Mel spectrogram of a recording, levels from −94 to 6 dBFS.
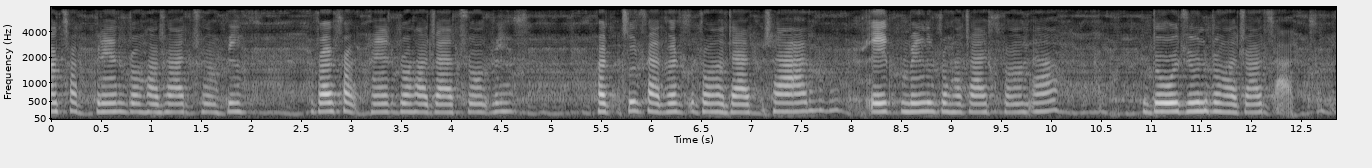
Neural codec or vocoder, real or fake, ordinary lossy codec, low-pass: autoencoder, 22.05 kHz, a latent of 192 numbers a frame, VITS, trained on one speaker; fake; none; 7.2 kHz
